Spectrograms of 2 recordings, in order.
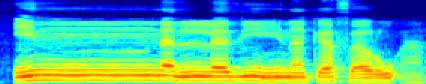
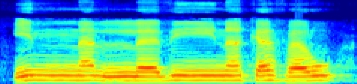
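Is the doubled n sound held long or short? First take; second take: long; short. First: The doubled n is held for a while. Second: The doubled n is passed over quickly. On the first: The speaker calls it right. "harus betul-betul ditahan" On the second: The speaker calls it wrong. "banyak yang sekali yang baca ... jangan"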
